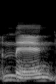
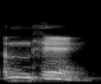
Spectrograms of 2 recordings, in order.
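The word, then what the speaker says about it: 은행: ada tulisan begini nih Nah tapi kalau dibacanya Eneng ini wah ini udah Korea ini kalau masih awal awal banget baru sampai Korea dibacanya en Heng tapi kalau udah wah udah dibaca Eneng atau Manon itu ah udah pasti orang tersebut pernah belajar bahasa Korea keciri teman-teman nah kemudian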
